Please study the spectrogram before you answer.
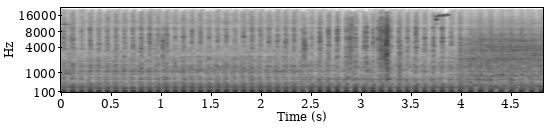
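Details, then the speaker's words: Murray riding mower, old single-cylinder, first start in a long time and due for a rebuild: loud, regular knock at about four per second in step with the firing at idle; heavy internal knock, cause not confirmed. "Knocking pretty bad though. Sounds bad to me. Maybe it's just a flathead thing. I don't know, but I think she's on her way out."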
